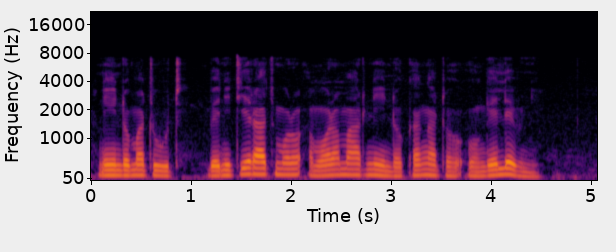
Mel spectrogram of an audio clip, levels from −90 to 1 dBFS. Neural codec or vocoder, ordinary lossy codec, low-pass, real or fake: none; AAC, 48 kbps; 7.2 kHz; real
